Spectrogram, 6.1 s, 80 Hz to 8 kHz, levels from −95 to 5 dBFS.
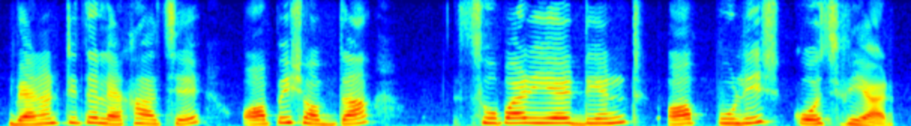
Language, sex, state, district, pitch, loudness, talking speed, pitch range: Bengali, female, West Bengal, Cooch Behar, 290 Hz, -14 LUFS, 110 wpm, 265-315 Hz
